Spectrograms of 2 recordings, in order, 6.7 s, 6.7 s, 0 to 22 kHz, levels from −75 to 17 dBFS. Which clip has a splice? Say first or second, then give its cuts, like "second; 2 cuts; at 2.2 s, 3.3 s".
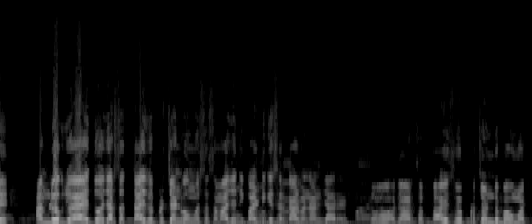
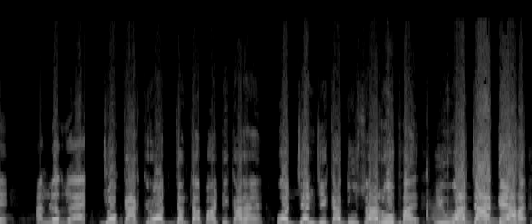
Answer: second; 1 cut; at 1.1 s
